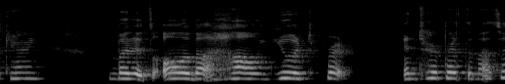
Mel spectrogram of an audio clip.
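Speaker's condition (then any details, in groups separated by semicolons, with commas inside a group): Cerebral palsy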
